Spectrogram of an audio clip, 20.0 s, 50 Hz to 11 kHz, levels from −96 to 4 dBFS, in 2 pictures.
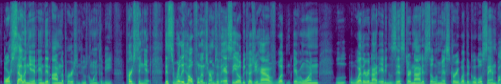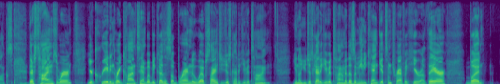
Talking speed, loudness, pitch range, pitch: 245 wpm, -24 LUFS, 115-155 Hz, 130 Hz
